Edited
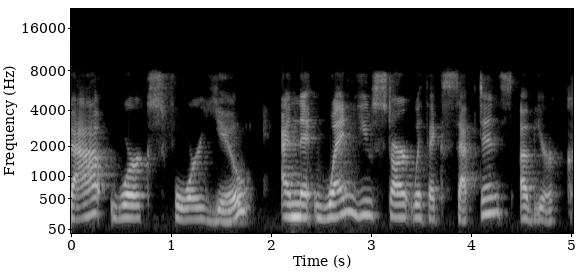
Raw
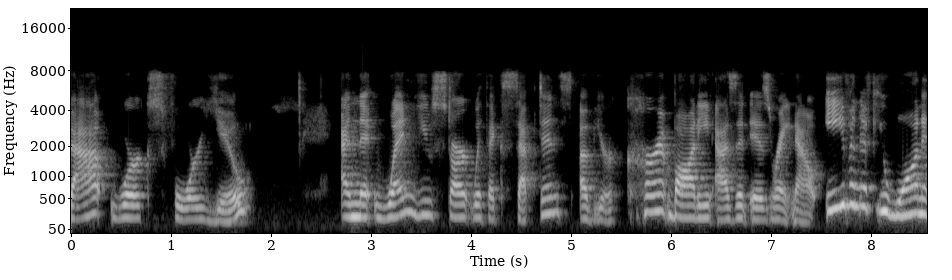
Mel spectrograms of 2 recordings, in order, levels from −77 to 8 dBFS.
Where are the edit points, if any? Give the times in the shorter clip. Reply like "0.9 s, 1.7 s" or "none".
1.9 s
